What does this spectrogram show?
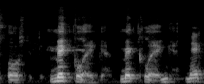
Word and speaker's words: Michlig: Michlig. Michlig? Hit it hard. Michlig. Michlig. I don't know why they spelled it that way, but that's the way they did it. Michlig.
